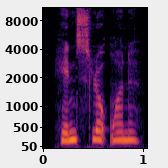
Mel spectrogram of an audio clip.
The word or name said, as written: henslumrende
